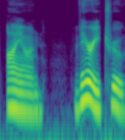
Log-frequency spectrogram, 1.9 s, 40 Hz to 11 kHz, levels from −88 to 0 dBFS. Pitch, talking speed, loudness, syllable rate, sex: 150 Hz, 95 wpm, -16 LUFS, 3.1 syllables/s, male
